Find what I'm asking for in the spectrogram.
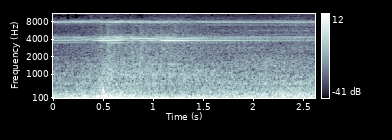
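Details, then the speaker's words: LG Multi V IV outdoor unit after compressor and inverter board replacement for error CH29/CH21: steady low hum with constant high-pitched inverter whine as the new compressor starts and pressure rises; running normally. "Okay, I can hear the compressor started. Pressure's going up."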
